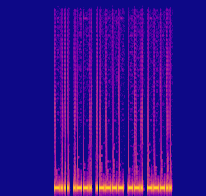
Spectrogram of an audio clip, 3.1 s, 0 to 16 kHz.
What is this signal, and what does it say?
Morse code, heard as a keyed tone, about 48 wpm, 700 Hz. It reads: BP1G8
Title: Code Groups - 5 Letter:Numbers - 50wpm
